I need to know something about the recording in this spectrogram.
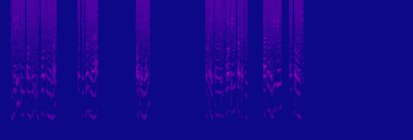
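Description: Near silence, with only very faint, short, chirpy bursts that stop about three seconds in.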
